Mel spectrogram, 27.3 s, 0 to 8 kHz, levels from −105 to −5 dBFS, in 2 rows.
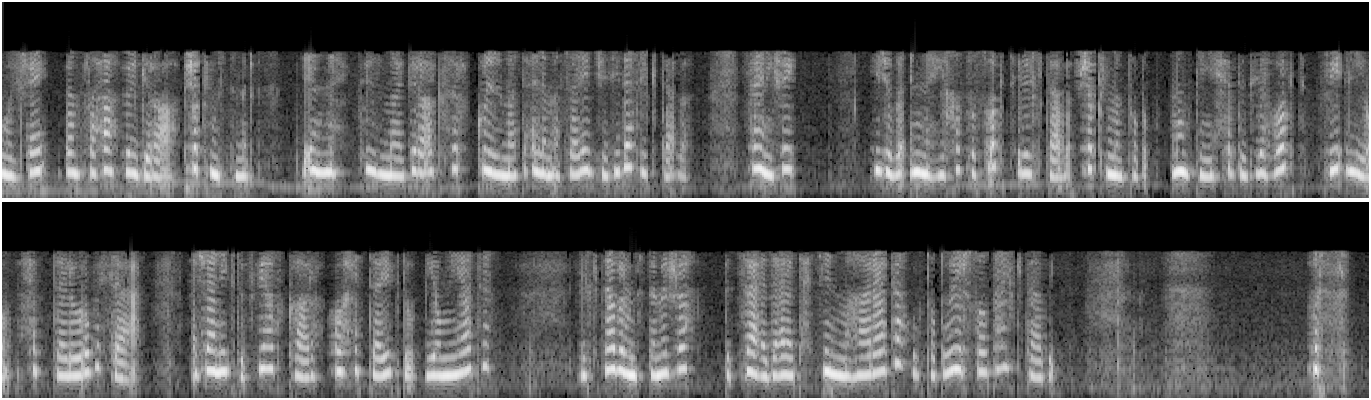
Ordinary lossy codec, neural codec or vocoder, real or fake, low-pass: AAC, 16 kbps; none; real; 7.2 kHz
